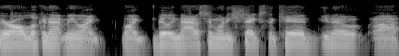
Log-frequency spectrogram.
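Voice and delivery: normal talking voice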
